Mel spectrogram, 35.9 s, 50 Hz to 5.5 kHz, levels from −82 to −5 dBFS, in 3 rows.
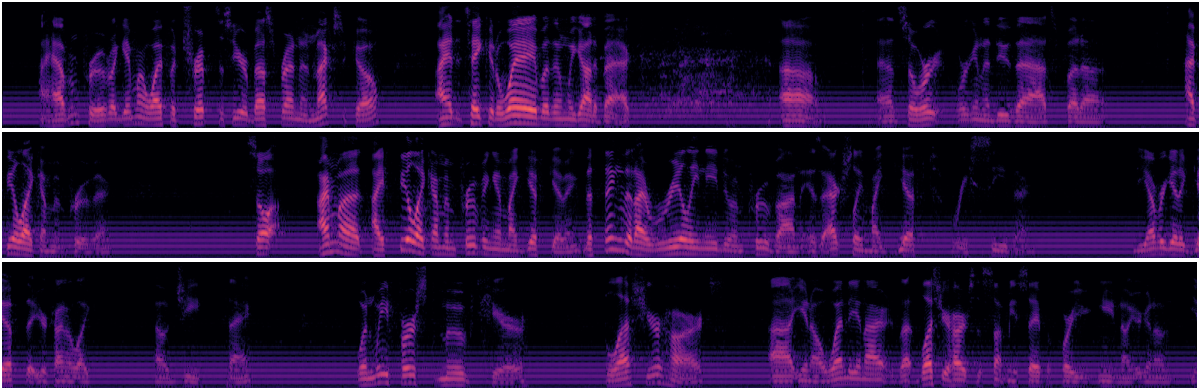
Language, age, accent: English, 40-59, American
